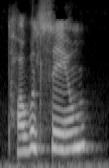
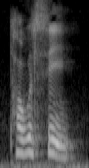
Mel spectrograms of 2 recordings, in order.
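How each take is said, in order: First: The final particle keeps its full u vowel. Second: The u is dropped and the particle is linked.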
